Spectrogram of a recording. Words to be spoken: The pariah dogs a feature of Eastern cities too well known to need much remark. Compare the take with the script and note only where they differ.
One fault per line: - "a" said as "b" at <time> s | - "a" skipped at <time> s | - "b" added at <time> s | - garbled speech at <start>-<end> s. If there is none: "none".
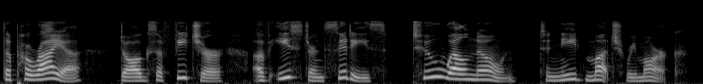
none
